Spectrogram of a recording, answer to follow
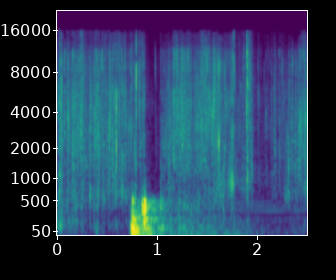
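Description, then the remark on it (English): A crinkly plastic bag of Red Frogs candy being opened: steady crackling rustle, a sudden loud tearing pop partway in, then more scattered crinkling that fades toward the end. No voices. “Sorry, I'm opening Red Frogs.”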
